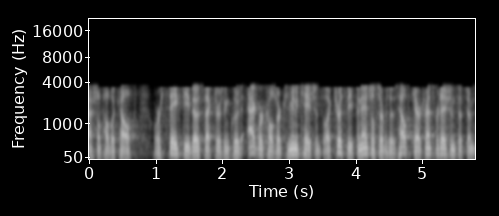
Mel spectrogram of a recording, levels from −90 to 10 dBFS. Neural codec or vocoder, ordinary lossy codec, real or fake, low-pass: none; MP3, 32 kbps; real; 3.6 kHz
